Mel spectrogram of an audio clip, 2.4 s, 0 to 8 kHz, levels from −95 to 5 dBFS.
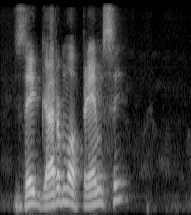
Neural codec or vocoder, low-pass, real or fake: codec, 16 kHz, 0.8 kbps, ZipCodec; 7.2 kHz; fake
